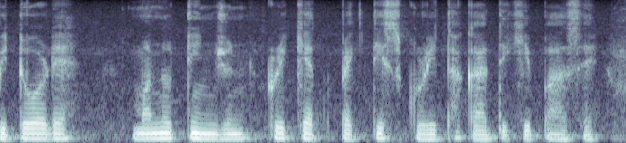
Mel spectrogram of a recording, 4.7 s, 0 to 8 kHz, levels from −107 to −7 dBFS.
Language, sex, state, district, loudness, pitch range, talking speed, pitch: Nagamese, male, Nagaland, Kohima, -18 LUFS, 95-105 Hz, 140 wpm, 105 Hz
